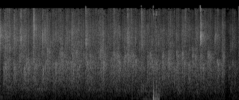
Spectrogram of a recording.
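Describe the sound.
Audience applause welcoming a university engineering and medicine speaker to the podium. The clapping is fairly soft and steady, with one brief low thump around the middle, and it thins out near the end.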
